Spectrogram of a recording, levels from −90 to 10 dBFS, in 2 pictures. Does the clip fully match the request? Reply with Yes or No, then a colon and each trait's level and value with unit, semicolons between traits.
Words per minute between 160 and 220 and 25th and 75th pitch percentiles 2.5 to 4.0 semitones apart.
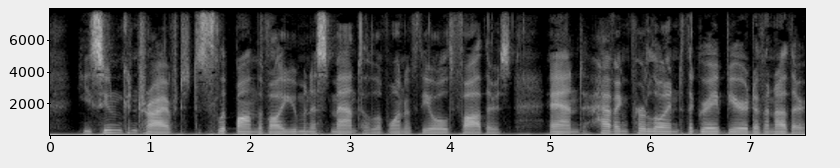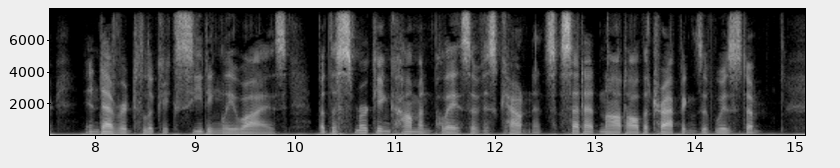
Yes: average, 170 wpm; average, 2.8 semitones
